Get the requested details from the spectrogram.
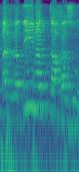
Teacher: تا میں ملا دیں گے اور حمزہ وصل کو سائلنٹ کر دیں گے، کہیں گے الذین اتخذوا، نہیں کہیں گے اتخذوا۔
